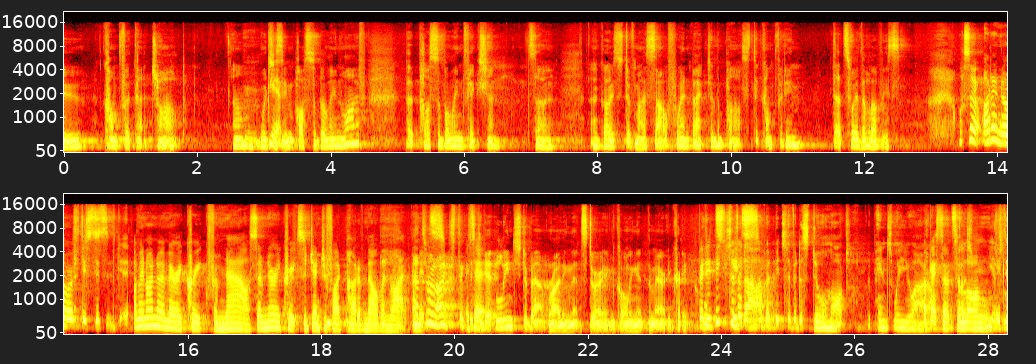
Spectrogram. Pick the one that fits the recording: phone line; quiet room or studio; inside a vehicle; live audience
live audience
